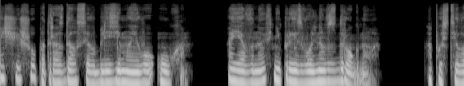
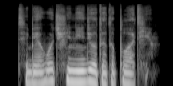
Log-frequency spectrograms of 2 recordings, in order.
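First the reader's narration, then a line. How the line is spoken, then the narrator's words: Low voice. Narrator (Russian): низким голосом произнес Артём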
